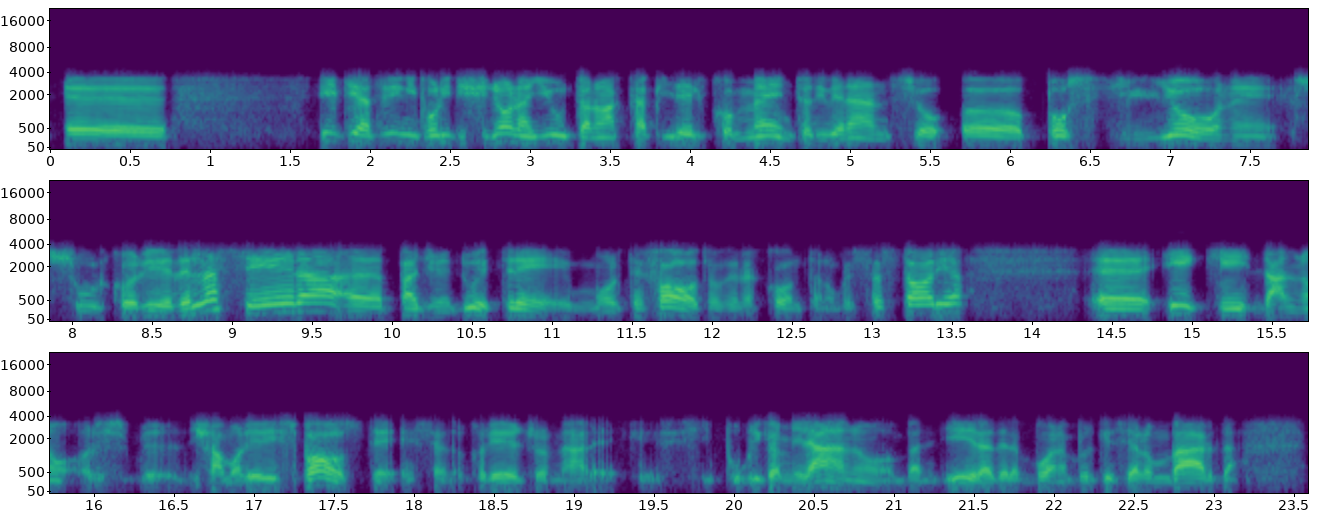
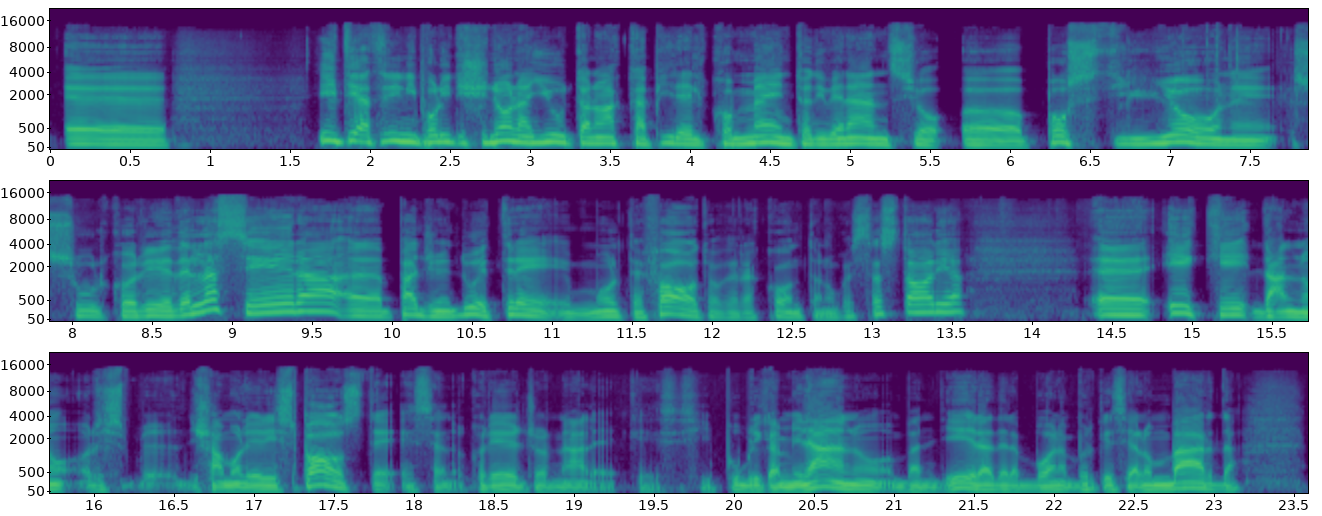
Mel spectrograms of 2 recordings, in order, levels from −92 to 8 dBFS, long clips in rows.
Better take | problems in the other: second | phone-call audio; nothing above 3.5 kHz

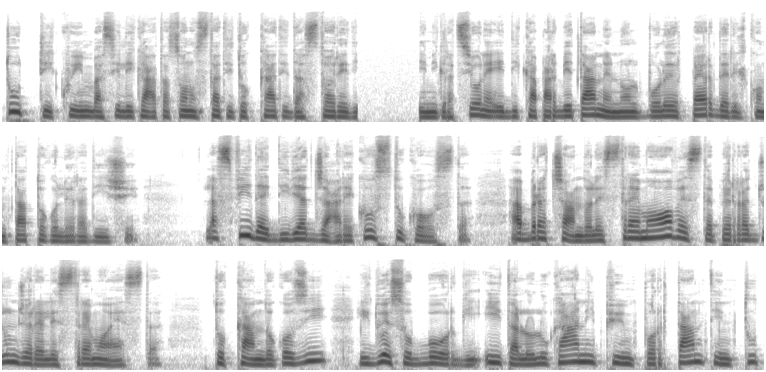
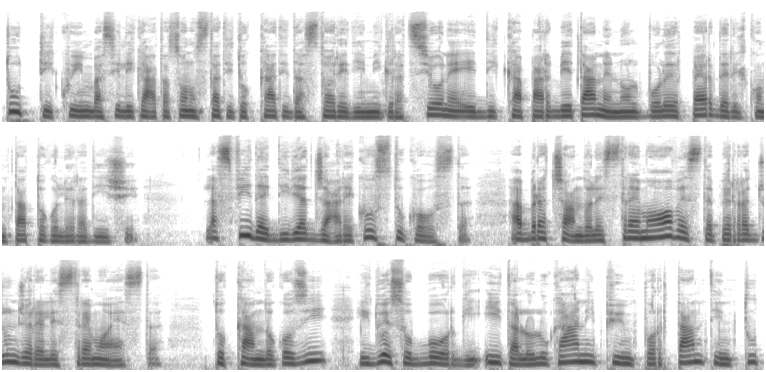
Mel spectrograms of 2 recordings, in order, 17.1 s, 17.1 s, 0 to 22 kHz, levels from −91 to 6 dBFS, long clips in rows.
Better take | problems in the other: second | audio freezing; at 2.5 s

